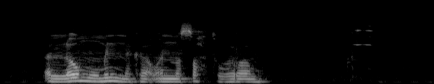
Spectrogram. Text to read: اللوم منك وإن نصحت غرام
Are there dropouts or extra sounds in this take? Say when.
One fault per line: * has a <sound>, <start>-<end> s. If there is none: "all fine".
* has a squeak, 3.5-3.8 s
